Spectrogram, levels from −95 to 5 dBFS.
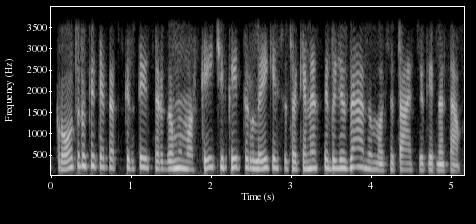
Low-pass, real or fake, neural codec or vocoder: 3.6 kHz; fake; codec, 24 kHz, 3.1 kbps, DualCodec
